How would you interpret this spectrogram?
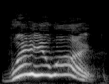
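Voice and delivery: shrill, very high screaming outburst. Speaker acting out the Lord screaming in his ear, imitating a scream. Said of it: "I didn't mean to scream like that".

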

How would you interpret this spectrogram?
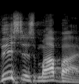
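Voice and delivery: emphatic voice with attitude. Speaker leading listeners to repeat after them with Bibles raised, with attitude. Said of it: "repeat after me with some attitude".

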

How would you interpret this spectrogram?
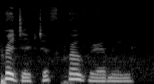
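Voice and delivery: low, fake possessed, body-snatched-sounding voice. Repeating the episode topic for a joke: put-on possessed voice. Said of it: "You sound like you, they just took over your body".

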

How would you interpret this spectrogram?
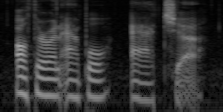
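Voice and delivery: normal talking voice

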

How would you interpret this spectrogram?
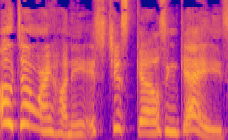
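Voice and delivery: high, breezy, reassuring voice. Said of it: "And she said".

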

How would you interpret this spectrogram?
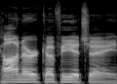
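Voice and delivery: very robotic, mechanical robot voice. On a podcast, suggesting an edit to the episodes, saying a co-host's name in a super robotic voice. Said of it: "like a super robotic voice".

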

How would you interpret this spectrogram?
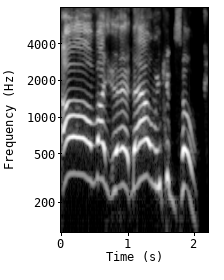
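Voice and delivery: high, thrilled, delighted geezer cheer.

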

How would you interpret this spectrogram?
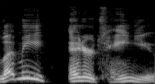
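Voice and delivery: play-acted, half-held, mild swooping yell. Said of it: "he's, like, yelling at the crowd".

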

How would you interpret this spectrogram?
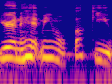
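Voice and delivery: sassy, attitude-filled delivery. Retelling a driver's reply after being hit, imitating someone with attitude. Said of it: "with an attitude".

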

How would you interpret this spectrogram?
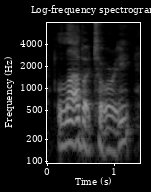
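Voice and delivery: laboratory pronounced in an American accent. English-accented speaker tries pronouncing laboratory the american way, american accent. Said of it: "I tried saying it with an American accent".

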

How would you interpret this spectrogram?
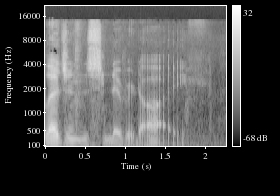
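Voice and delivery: deep, low bass-register reading voice. Trying out reading a line aloud: deep voice. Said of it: "let's try reading with a deep voice".

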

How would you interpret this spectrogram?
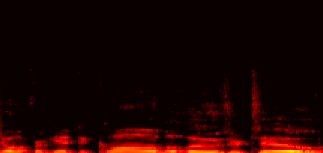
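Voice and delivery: shrill, very high-pitched holler. Imitating a mom yelling down the stairs at her gaming kid: imitating a mom yelling. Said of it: "you hear his mom yell down the".

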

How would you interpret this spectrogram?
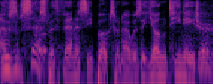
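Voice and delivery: low, deep put-on reading voice. Reading a quote aloud in a put-on voice: imagined Grant Morrison voice. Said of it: "read this part in what I imagine would be a Grant Morrison voice".

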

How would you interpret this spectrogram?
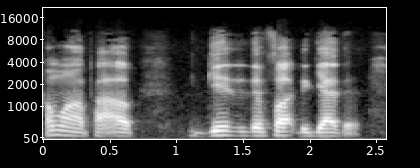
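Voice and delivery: usual speaking voice

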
